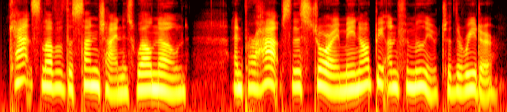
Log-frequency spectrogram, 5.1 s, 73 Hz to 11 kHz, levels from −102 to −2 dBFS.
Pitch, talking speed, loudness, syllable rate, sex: 210 Hz, 235 wpm, -19 LUFS, 6.5 syllables/s, female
